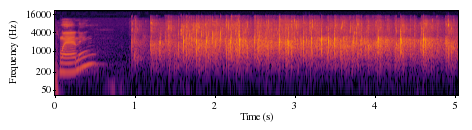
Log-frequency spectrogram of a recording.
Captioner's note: applause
